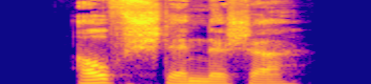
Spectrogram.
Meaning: 1. insurgent, rebel 2. inflection of Aufständische: strong genitive/dative singular 3. inflection of Aufständische: strong genitive plural
- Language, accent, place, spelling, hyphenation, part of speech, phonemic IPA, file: German, Germany, Berlin, Aufständischer, Auf‧stän‧di‧scher, noun, /ˈaʊ̯fˌʃtɛndɪʃɐ/, De-Aufständischer.ogg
